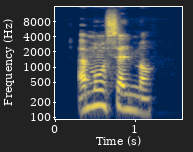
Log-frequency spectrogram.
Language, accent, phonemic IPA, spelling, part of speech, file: French, Canada, /a.mɔ̃.sɛl.mɑ̃/, amoncellement, noun, LL-Q150 (fra)-amoncellement.wav
- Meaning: heap, pile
